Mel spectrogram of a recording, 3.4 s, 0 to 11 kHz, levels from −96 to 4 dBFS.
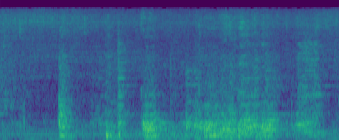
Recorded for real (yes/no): yes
